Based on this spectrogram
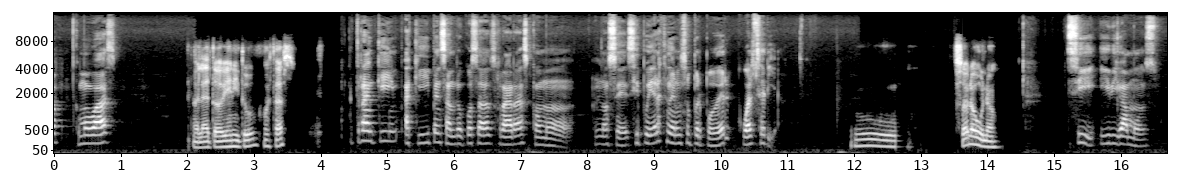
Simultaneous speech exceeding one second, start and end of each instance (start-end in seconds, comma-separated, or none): none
